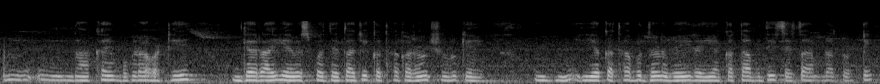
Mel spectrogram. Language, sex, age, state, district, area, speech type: Sindhi, female, 60+, Maharashtra, Thane, urban, spontaneous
